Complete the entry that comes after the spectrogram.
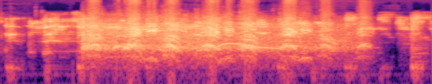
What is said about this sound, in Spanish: nada más puse en YouTube Estadio Azteca, afición México USA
